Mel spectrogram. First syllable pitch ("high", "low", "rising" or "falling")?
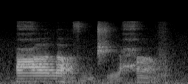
high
